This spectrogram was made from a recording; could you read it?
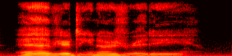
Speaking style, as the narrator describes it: Charon said in a bored tone

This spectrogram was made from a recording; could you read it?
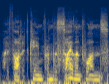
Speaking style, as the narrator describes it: Rador was whispering

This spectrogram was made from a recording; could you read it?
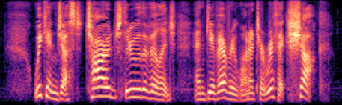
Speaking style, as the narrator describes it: had said impatiently

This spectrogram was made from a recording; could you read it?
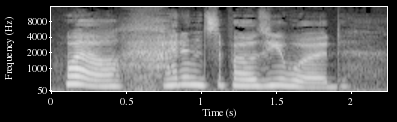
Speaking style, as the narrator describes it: said Jane with a resigned sigh

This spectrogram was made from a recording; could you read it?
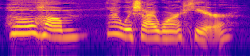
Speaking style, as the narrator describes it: Martha said sleepily

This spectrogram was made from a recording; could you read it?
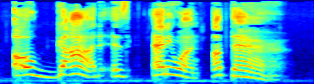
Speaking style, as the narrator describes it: She screams

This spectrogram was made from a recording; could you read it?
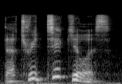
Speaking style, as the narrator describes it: Ryan shouted before she could catch herself

